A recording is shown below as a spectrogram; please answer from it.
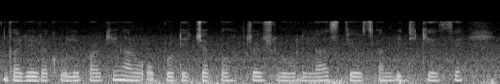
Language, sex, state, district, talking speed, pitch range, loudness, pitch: Nagamese, female, Nagaland, Dimapur, 190 wpm, 170-185 Hz, -16 LUFS, 180 Hz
